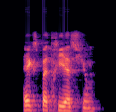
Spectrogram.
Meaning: expatriation
- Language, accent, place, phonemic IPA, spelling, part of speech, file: French, France, Lyon, /ɛk.spa.tʁi.ja.sjɔ̃/, expatriation, noun, LL-Q150 (fra)-expatriation.wav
